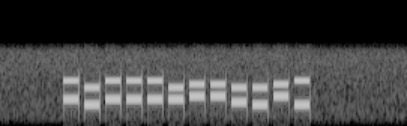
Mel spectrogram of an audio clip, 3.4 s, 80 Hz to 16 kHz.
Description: DTMF, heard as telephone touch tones, dialled by machine, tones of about 130 ms. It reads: 919997004103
